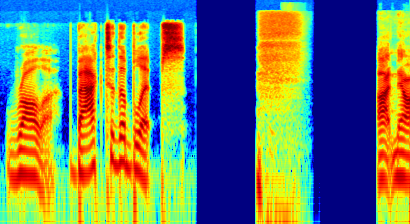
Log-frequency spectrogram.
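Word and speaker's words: Rolla: Oh, and the pronunciation patrol wanted me to gently mention that Rala, Missouri might sound more like Raa.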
